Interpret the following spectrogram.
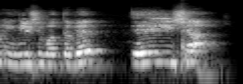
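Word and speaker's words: Asia: এস আই এশিয়া আমরা বলি এশিয়া আর সঠিক উচ্চারণ ইংলিশে বলতে হবে এইশা এইশা এরপরে আছে এ ইজ মানে বয়স আমরা এইচ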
